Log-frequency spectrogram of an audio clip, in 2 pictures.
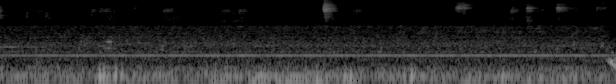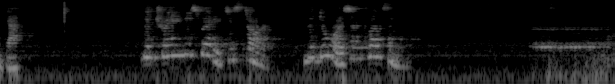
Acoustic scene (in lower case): subway train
